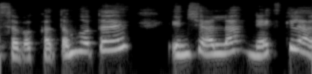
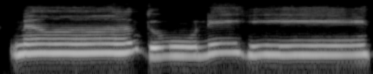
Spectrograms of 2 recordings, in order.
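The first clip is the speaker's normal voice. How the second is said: drawn-out, chanted tajweed reading; slow Quranic recitation; much slower than usual. Shown as a demonstration. Teacher recites the verse slowly for students. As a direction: recite it slowly, holding the nasal sound.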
